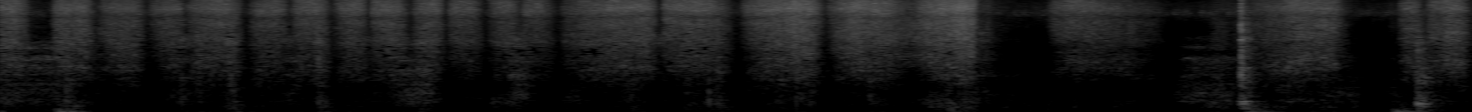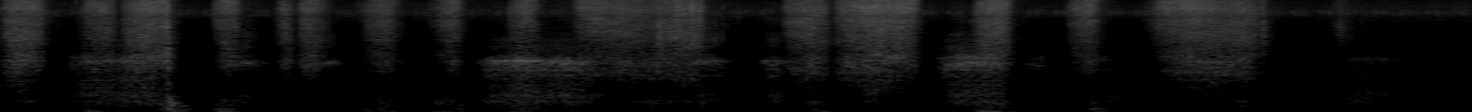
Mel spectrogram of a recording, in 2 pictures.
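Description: A cloth rubs briskly over a wooden surface.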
